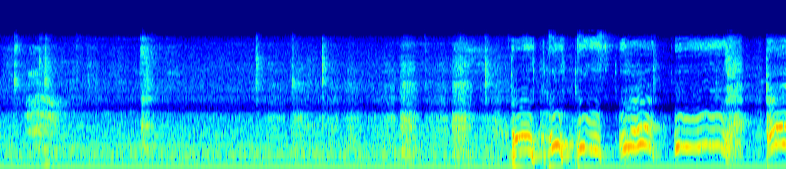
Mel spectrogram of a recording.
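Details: Dog, with a Golden Retriever calming down a Labrador indoors; after a quiet, murmuring start, a run of high, arched whines and whimpers rises and falls in quick succession over the last three seconds.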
